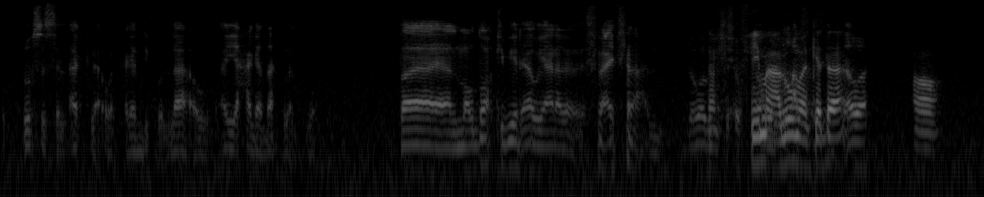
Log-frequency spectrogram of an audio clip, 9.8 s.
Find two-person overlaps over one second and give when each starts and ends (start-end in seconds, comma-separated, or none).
7.1-8.6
